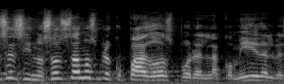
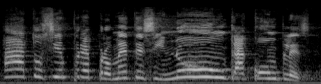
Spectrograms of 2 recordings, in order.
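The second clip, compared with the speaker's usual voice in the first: nagging wife; 8 semitones higher, slower than usual. Retold or imitated. Wife scolds husband.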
